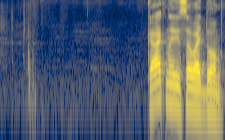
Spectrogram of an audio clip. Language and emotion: Russian, neutral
